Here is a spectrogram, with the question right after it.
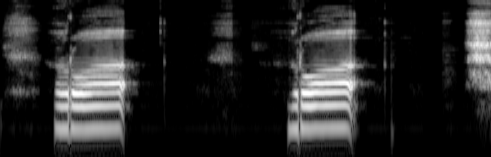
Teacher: Last میں ہے را۔ را زبان کی نوک اور مقابل کے تالو سے ادا ہوتا ہے، جیسے کہ را، را۔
